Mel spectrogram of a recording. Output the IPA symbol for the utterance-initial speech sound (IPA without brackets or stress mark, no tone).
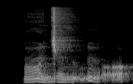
ɔ̃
